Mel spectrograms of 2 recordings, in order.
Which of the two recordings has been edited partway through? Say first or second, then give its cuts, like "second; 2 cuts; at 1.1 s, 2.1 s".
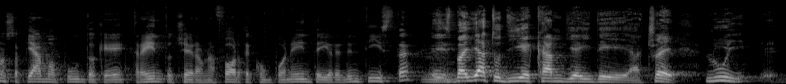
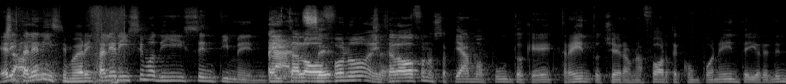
second; 1 cut; at 2.7 s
